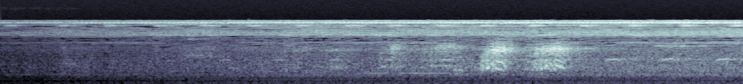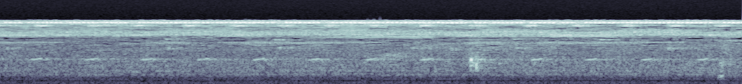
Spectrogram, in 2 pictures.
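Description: Evening chorus of crickets and other insects: a steady high-pitched chirring with a regular pulsing chirp beneath it. It fades in over the first couple of seconds, and a few short calls stand out about four seconds in.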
